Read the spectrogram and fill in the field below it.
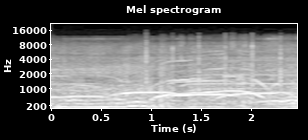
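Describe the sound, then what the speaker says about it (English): A WRC rally car on a Rally México 2006 stage, engine revving and shifting as it passes at a moderate distance, with a commentator talking over the sound. "here comes the next car into the stage"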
